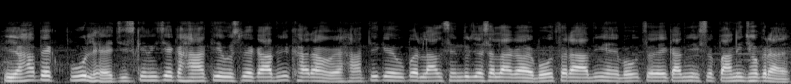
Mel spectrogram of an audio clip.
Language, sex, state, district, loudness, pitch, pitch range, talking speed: Hindi, male, Bihar, West Champaran, -15 LUFS, 170 Hz, 160-180 Hz, 275 wpm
